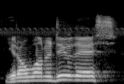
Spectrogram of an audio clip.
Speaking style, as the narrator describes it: Dad yelled

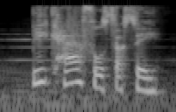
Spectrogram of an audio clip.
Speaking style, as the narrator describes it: my grandma yell behind me

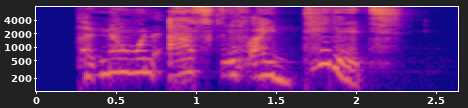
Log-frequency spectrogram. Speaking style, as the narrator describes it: she said, her voice a hoarse whisper

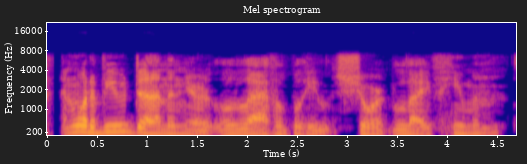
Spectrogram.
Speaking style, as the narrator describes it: Sparkles spat back

